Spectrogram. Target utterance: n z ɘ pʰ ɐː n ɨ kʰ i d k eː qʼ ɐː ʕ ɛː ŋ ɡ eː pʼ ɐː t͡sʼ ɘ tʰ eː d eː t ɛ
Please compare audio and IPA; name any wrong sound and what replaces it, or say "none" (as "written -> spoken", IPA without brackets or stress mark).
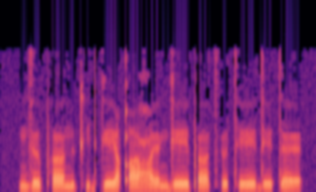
none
